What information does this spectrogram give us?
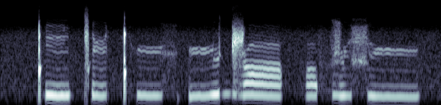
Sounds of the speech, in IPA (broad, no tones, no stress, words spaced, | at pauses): ǃĩːǀɪːǃʰyːxʔyː ɖ͡ʐɒ | ɔfʐyɕyː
